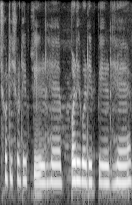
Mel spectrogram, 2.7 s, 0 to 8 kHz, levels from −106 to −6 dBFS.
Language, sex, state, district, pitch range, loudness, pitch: Hindi, female, Himachal Pradesh, Shimla, 220-245 Hz, -17 LUFS, 225 Hz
